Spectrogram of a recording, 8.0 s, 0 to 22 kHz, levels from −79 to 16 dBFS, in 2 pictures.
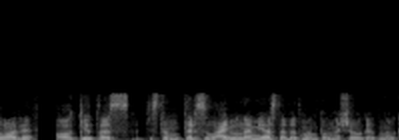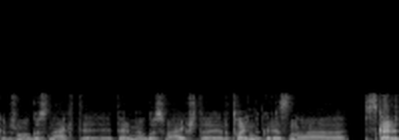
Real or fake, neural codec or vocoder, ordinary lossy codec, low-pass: real; none; MP3, 48 kbps; 7.2 kHz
